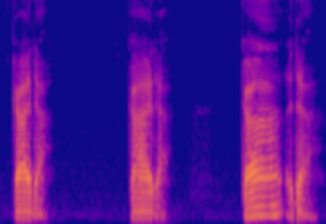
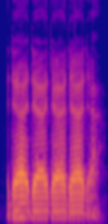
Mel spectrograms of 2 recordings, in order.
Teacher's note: the tip of the tongue makes a single brief contact with the alveolar ridge, that part right behind your upper front teeth. · It's a very brief tap done with the tip of your tongue right behind the upper teeth. As you see here in the picture, the tap takes place behind the upper teeth on the alveolar ridge. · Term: tapped R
